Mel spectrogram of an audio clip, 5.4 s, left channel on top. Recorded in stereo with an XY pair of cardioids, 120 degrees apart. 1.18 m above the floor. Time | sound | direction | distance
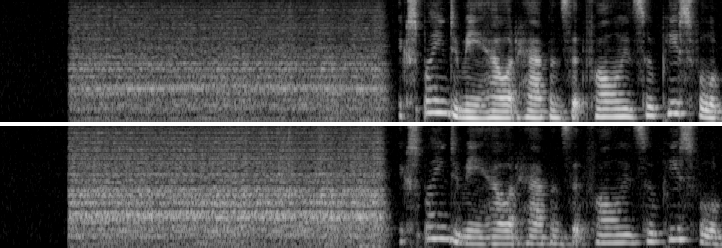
0.5 | crushing | 65° right | 1.3 m
3.0 | a woman speaking | 70° left | 0.7 m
